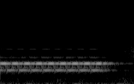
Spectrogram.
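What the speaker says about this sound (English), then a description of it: "We got a phone call" An incoming call sets a telephone ringing, a steady warbling electronic trill that sounds clearly for about a second before cutting off.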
